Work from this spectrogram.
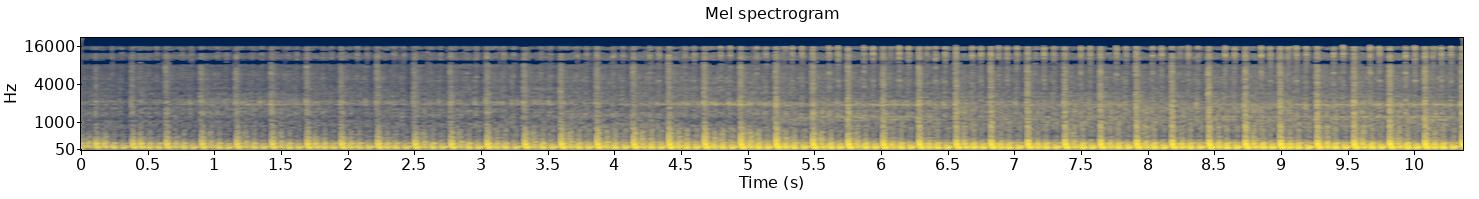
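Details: Custom-built 300cc big-bore Honda Grom engine (stroker crank, CNC billet block and cylinder), freshly built, first start-up before dyno tuning: steady low uneven thumping about 220 a minute; rough running, tune not yet sorted, still stalls when cold.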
